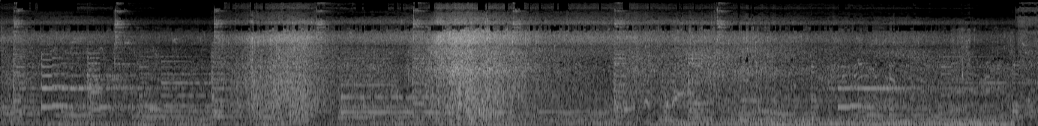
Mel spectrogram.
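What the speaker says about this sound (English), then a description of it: "We are at another part of the beach at Tokyo Beach Park." Ocean waves wash onto the shore at a beach park in Hawaii, a steady roar of surf with wind buffeting the microphone and voices talking over it.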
